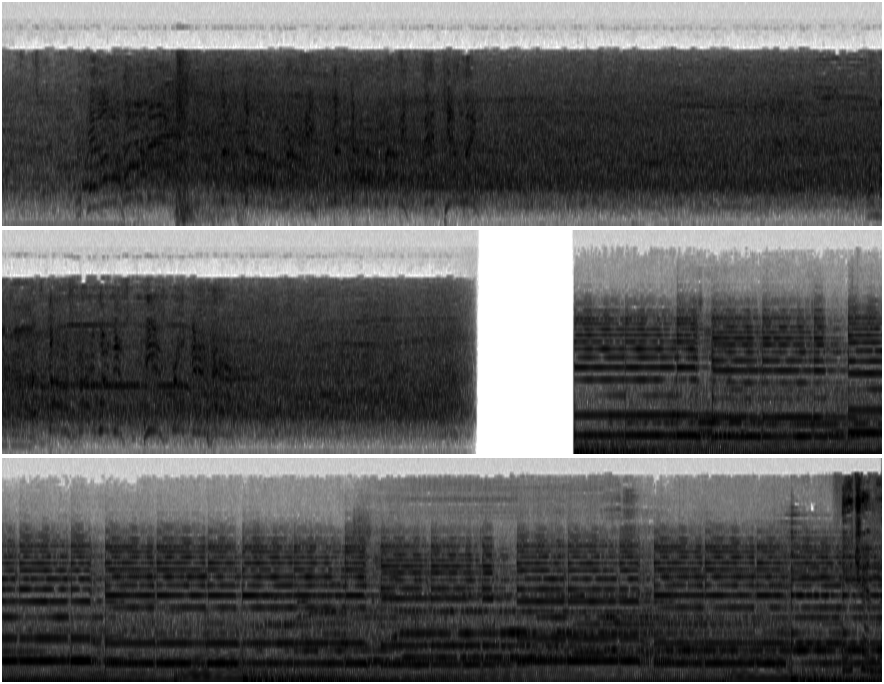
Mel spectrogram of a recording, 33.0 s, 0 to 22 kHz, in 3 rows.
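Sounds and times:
crowd shouting and cheering: 0.0s - 17.0s
sharp slam: 2.2s - 2.7s.

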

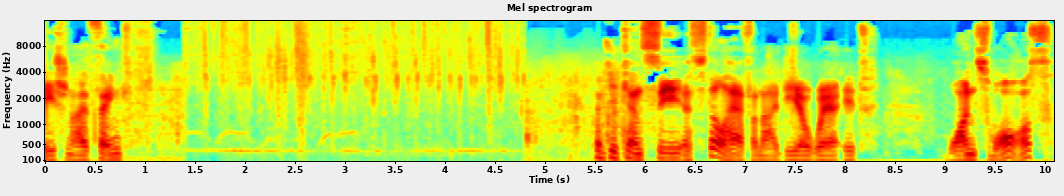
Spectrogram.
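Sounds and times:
footsteps on grassy path: 0.9s - 5.5s.

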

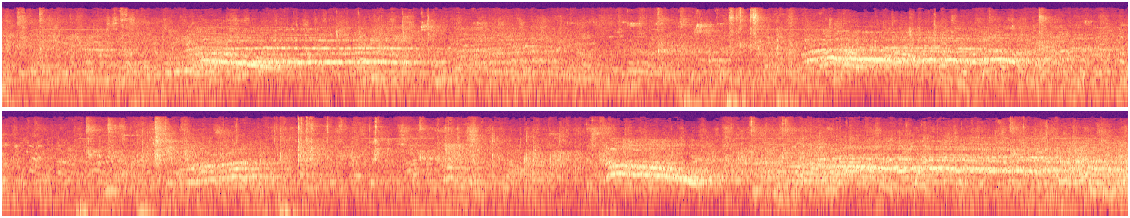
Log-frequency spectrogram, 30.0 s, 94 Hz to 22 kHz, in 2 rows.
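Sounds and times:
voices in a hall: 0.0s - 30.0s.

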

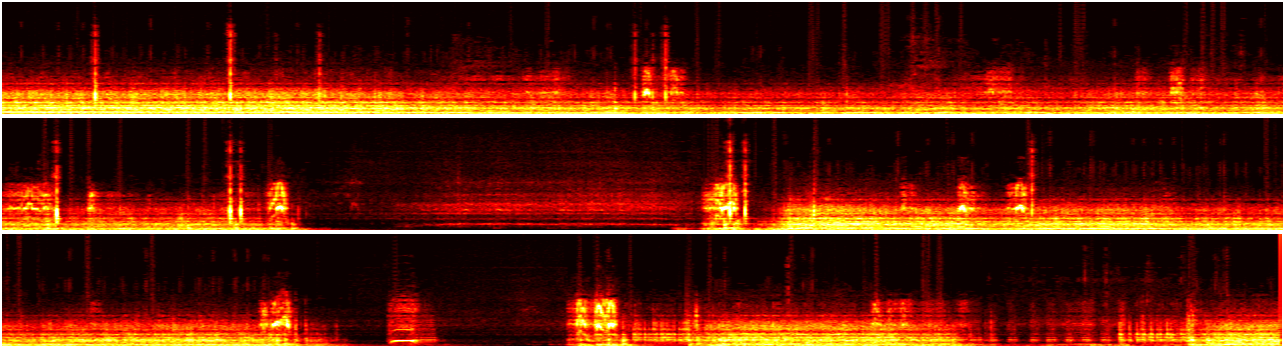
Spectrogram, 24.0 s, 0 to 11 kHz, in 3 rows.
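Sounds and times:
electric motor whining: 0.0s - 9.8s, 12.3s - 18.2s, 20.0s - 22.3s, 23.1s - 24.0s.

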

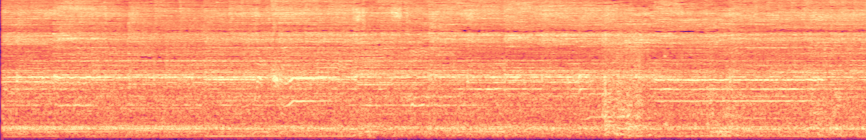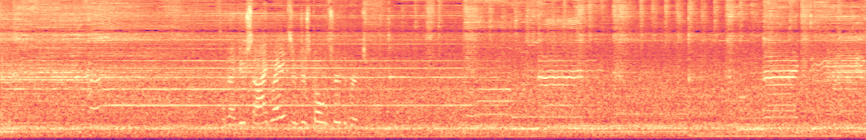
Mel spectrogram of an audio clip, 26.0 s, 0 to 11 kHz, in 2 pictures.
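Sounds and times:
car road and engine noise: 0.0s - 25.9s.

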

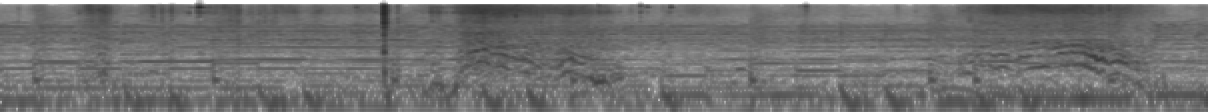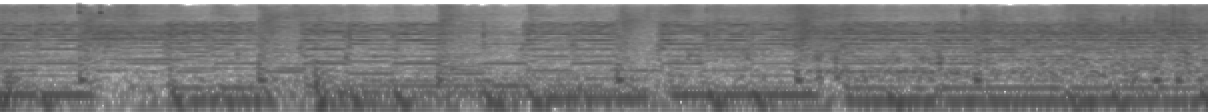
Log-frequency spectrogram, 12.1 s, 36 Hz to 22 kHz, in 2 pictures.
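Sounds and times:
background music: 0.0s - 12.0s
tent zipper being pulled: 0.2s - 3.4s, 4.7s - 6.0s.

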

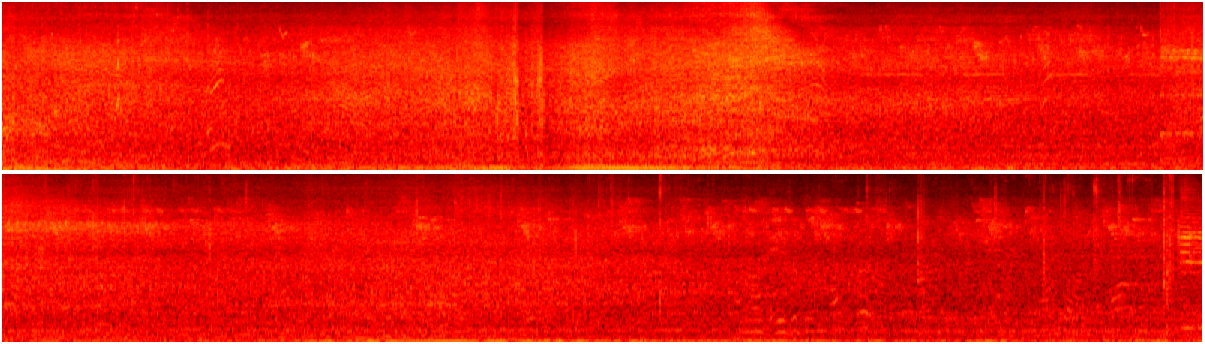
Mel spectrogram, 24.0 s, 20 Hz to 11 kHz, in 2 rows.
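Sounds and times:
street traffic passing: 0.0s - 24.0s.

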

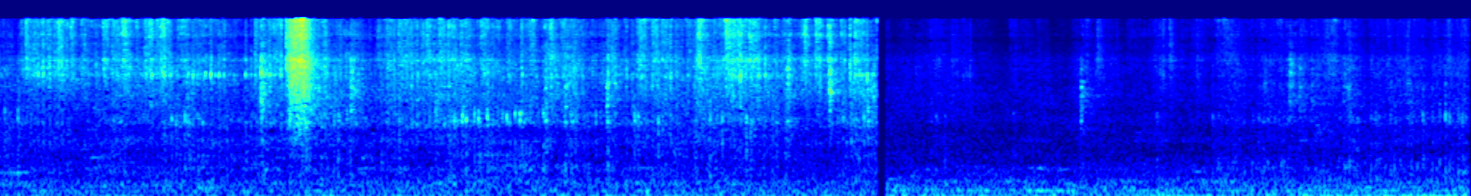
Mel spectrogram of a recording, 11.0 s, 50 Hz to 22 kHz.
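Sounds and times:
shopping cart rattling on concrete: 0.0s - 7.2s, 8.4s - 11.0s.

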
